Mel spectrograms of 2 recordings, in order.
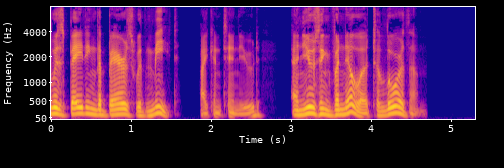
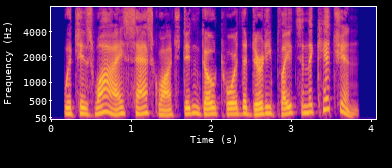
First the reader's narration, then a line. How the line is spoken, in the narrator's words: Summer exclaimed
